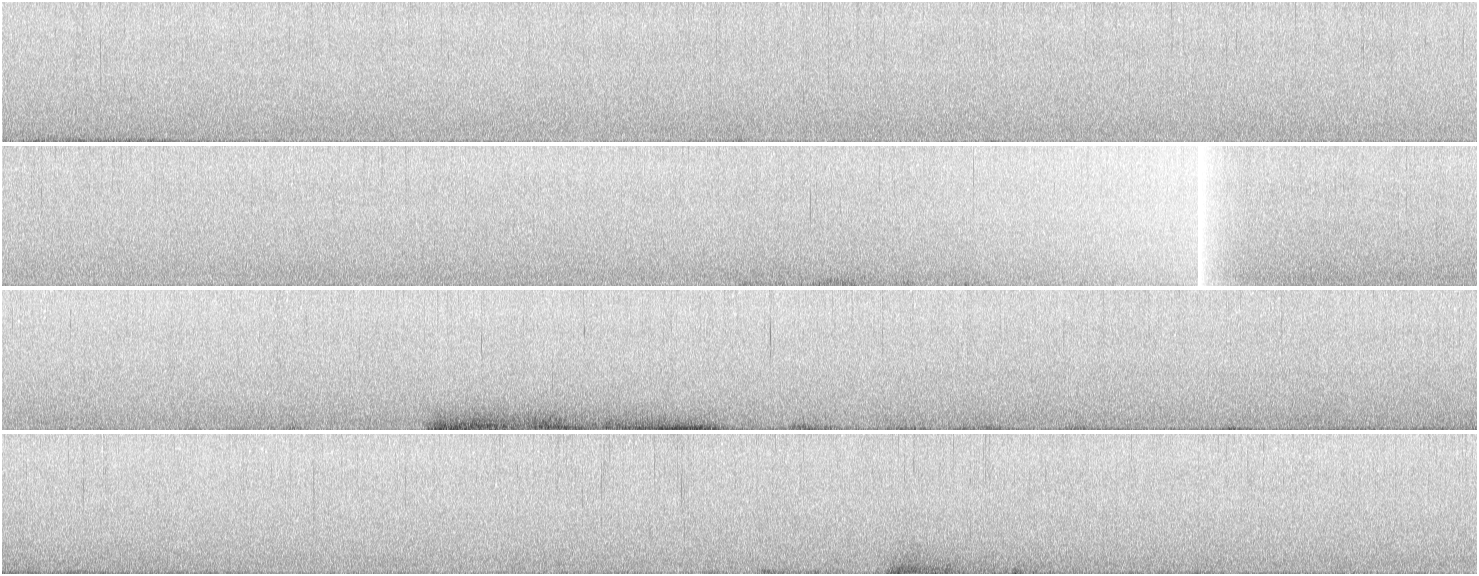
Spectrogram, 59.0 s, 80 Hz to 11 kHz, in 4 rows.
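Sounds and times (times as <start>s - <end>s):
heavy rain: 0.0s - 59.0s
thunder rumbling: 21.9s - 26.4s, 33.6s - 40.6s, 51.2s - 57.1s.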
